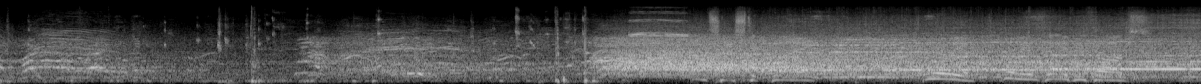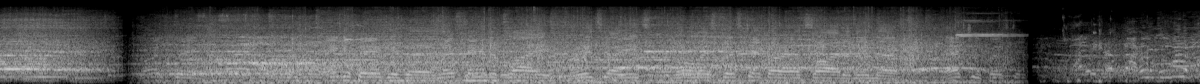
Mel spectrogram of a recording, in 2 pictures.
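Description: Volleyball being struck during a rally, sharp thuds over the noise of a crowd in a large hall. About six seconds in, the crowd becomes loud and dense, with many voices at once. The sound cuts out suddenly for a moment twice.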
